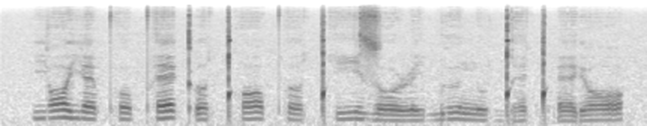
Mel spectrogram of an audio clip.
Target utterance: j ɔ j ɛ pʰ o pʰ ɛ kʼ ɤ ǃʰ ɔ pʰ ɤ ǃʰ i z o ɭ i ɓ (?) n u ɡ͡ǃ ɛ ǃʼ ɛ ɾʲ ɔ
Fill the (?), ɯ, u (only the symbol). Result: ɯ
